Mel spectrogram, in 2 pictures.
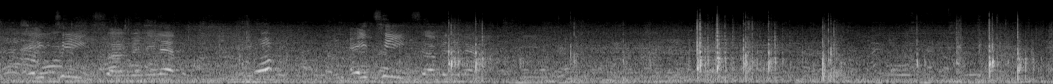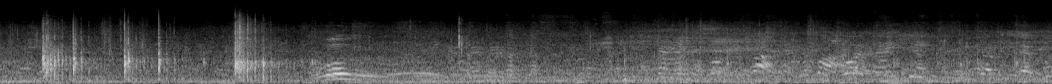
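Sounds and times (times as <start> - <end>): paddleball hits off paddles and wall: 9.8 - 13.4.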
